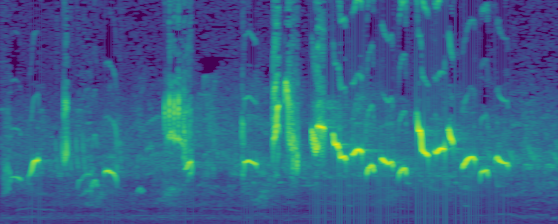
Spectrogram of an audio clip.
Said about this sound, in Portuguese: carriça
